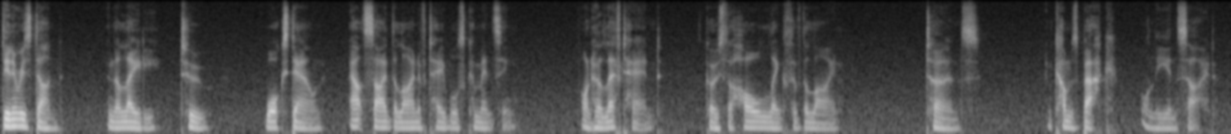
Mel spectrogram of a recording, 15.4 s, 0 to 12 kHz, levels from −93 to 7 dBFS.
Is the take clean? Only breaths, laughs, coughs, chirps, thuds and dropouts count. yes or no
yes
